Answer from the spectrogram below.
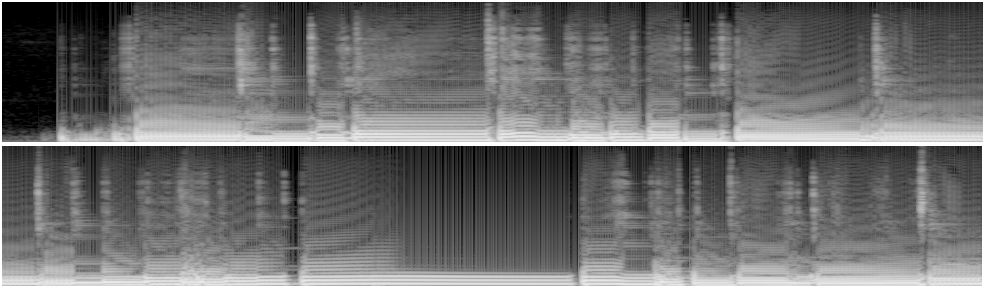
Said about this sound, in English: I hear the overdriven, but I'm also hearing like the attack on the strings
